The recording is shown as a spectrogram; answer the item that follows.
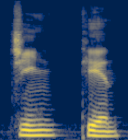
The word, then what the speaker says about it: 今天: Okay, now remember this last part is pronounced 今天.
